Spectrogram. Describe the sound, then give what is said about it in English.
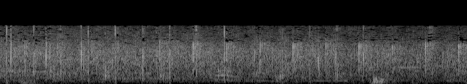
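Applause from the audience at an organization's meeting after a committee report: dense, continuous clapping with a few sharper claps standing out, steady for several seconds. “And let's give Judy a hand as well.”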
